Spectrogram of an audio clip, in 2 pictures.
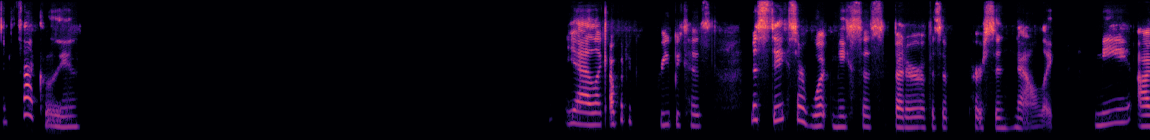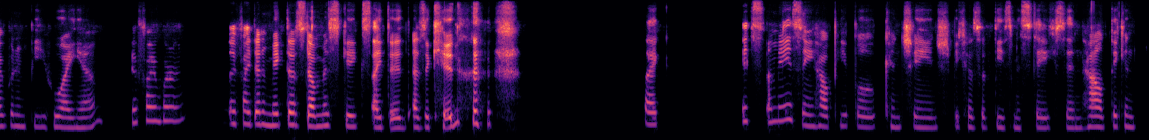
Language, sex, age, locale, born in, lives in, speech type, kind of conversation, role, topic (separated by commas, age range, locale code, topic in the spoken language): English, female, 20-24, en-US, Philippines, United States, conversation, podcast, host, What does it take to inspire others and set a positive example in everyday life?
